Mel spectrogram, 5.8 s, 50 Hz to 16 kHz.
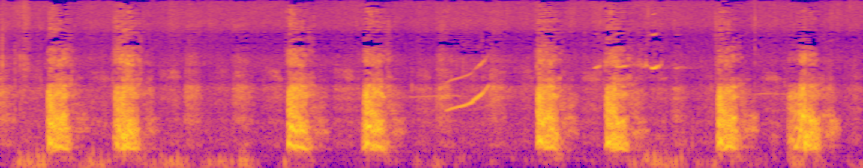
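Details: Ten-month-old New Zealand Huntaway bitch named Ruby, Lot 121 for Skipton, giving deep, full barks roughly every half second in pairs, with one brief rising whistle in a pause.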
